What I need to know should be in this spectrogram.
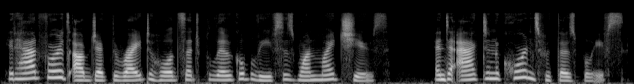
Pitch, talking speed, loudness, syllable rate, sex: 215 Hz, 225 wpm, -19 LUFS, 6.3 syllables/s, female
